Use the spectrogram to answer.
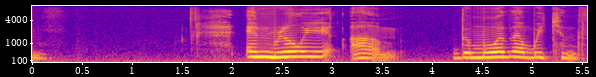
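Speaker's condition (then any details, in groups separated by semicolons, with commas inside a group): Cerebral palsy, mild; hard to understand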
